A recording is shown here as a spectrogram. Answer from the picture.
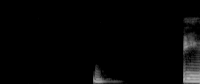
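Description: A pause in speech: dead silence broken by a tiny click, a short low vocal hum about a second in, and a man's voice resuming near the end.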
